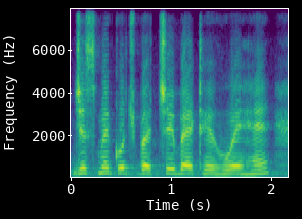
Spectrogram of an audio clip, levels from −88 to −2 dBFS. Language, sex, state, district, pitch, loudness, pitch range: Hindi, female, Uttar Pradesh, Shamli, 210 Hz, -15 LUFS, 195-245 Hz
